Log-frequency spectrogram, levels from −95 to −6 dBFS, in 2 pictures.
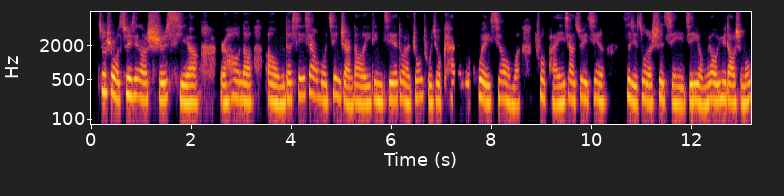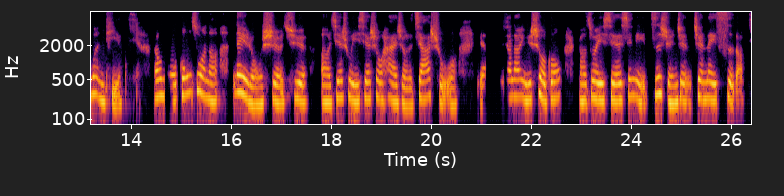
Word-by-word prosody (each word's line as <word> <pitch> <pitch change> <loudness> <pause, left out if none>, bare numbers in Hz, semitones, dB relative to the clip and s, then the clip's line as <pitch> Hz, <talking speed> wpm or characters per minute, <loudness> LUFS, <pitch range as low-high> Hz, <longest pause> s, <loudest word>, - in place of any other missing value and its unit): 就 315 -2 +3
是 300 0 +2
我 245 -5 +5
最 265 +5 +4
近 255 0 +2
的 220 -2 +1
实 220 0 +2
习 205 -4 +1
啊， 200 0 +2 0.4
然 205 0 +1
后 235 +2 -3
呢， 210 -2 +1 0.3
呃， 215 - +2
我 195 -1 +3
们 190 +1 +1
的 220 +2 +1
新 260 +4 -1
项 270 -2 -3
目 220 -3 0
进 240 +5 -1
展 200 -5 0
到 205 0 -1
了 190 0 +1
一 195 - 0
定 210 0 0
阶 220 +2 +2
段， 215 -4 -1
中 240 +3 -3
途 250 -5 -2
就 210 +1 0
开 230 - -9
了 225 - -6 0.2
个 430 -1 -5
会， 225 -6 +2
希 210 +4 -7
望 225 -2 -2
我 200 - -1
们 185 -1 -4 0.4
复 250 -3 0
盘 190 -4 -4
一 200 - +2
下 220 +1 -2
最 220 +1 0
近 215 -2 -2 0.3
自 250 - +1
己 205 -3 +4
做 225 +4 -2
的 200 - +2
事 225 +1 0
情， 205 -2 -4
以 - - -2
及 210 +2 +2
有 205 -3 +3
没 190 +3 +1
有 220 -1 +3
遇 225 +2 +1
到 210 -2 +2
什 200 0 -1
么 195 +1 +1
问 245 -3 -1
题。 90 - -3 0.6
然 240 +1 +2
后 260 - +2
我 205 - -1
的 205 - +2
工 275 +2 +2
作 300 -3 +2
呢， 220 -3 -1 0.3
内 295 -4 +5
容 185 -3 0
是 205 0 +2
去， 220 -2 0 0.2
呃， 200 0 0
接 235 +3 -1
触 240 -1 -1
一 205 -1 +3
些 225 +2 -1
受 230 0 -2
害 215 -2 -2
者 200 -2 -2
的 175 0 -5
家 230 +5 -1
属， 190 -6 -2 0.5
也 - - -2 0.5
相 240 - -1
当 250 0 0
于 215 -1 +2
社 220 0 +4
工， 225 +4 -1 0.3
然 210 - 0
后 210 - +1
做 235 +1 +1
一 215 0 +7
些 215 0 +2
心 255 +4 -3
理 215 -4 -1
咨 275 +1 +2
询， 205 -8 +1
这 215 0 +1
这 250 -2 +1
类 225 -1 +2
似 215 0 0
的 - - -4
220 Hz, 235 characters per minute, -23 LUFS, 205-240 Hz, 0.6 s, 一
